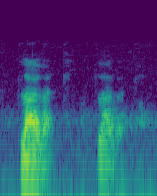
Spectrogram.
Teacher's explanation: El punto tres es que en otras localidades, eso también se escucha en los en el municipio de Huautla, en el municipio de Huautla no usan la K, en su lugar sustituyen por la G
